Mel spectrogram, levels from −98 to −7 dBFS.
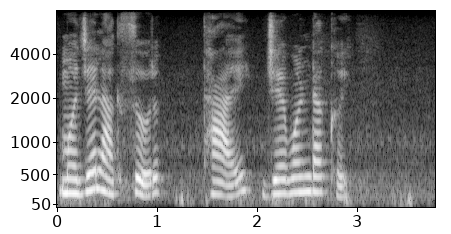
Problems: background sounds at intervals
